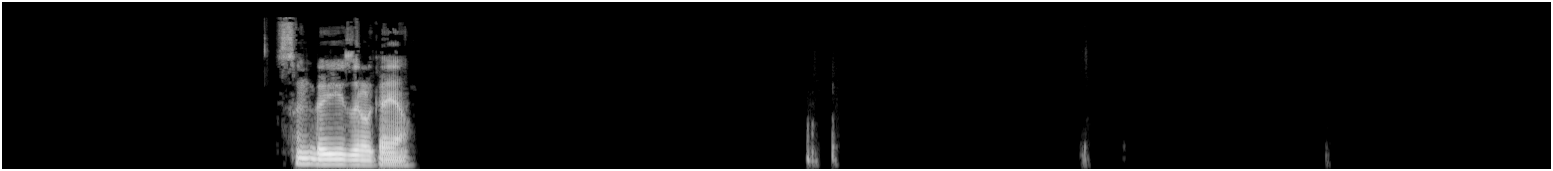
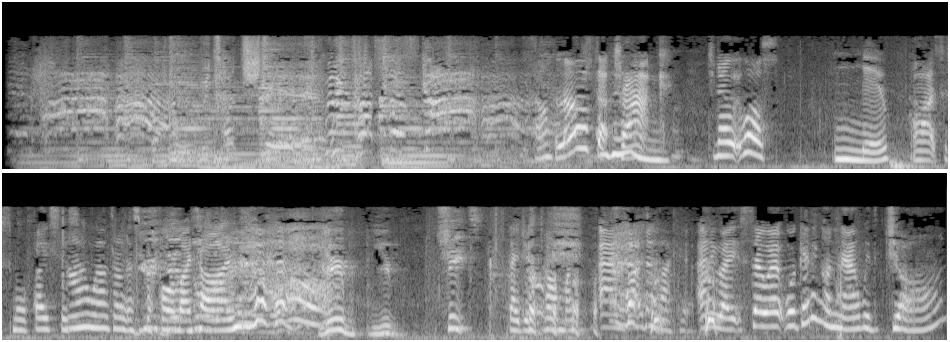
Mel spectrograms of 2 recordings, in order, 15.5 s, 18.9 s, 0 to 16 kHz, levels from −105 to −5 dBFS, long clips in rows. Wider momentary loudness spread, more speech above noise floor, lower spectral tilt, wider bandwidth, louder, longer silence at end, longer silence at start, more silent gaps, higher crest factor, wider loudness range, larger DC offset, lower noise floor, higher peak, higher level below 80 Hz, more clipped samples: first, 14 LU vs 11 LU; first, over 72 dB vs 23 dB; first, -6 dB/octave vs -4.5 dB/octave; first, 11.5 kHz vs 7.6 kHz; about the same, -19 LUFS vs -20 LUFS; first, 11.4 s vs 0 s; first, 2.8 s vs 0.15 s; neither; first, 24 dB vs 16 dB; first, 8 LU vs 4 LU; neither; first, under -90 dBFS vs -42 dBFS; about the same, -4 dBFS vs -4 dBFS; second, -66 dBFS vs -40 dBFS; neither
